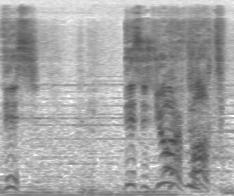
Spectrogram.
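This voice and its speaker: एक अभिनेता video गेम में एक गुस्साए, डरे हुए व्यापारी की आवाज़ दे रहा है, चिल्लाकर इल्ज़ाम लगाता हुआ।. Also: male voice, very high voice, lively intonation, very slow, gravelly, faint music behind, full character voice. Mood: furious. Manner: shouting, accusing. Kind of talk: video game voice acting.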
